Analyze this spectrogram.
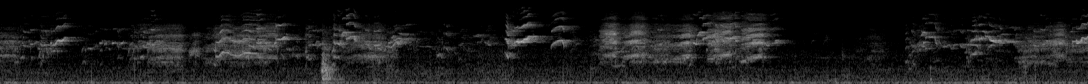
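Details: Lorikeets at a cafe giving harsh screeching and chattering calls in overlapping bursts every second or two, several birds at once, with low background rumble.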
